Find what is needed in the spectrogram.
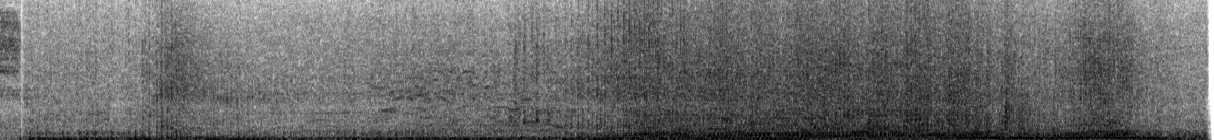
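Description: Motorcycles riding past with loud, low exhaust, the sound growing louder from about halfway through as the bikes come closer, then cutting off suddenly at the end.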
